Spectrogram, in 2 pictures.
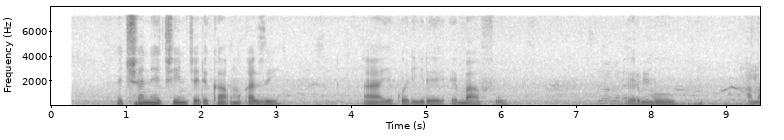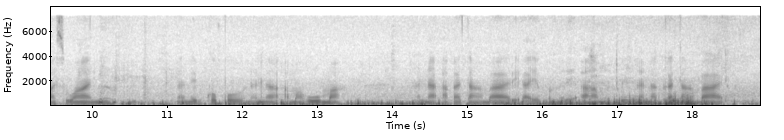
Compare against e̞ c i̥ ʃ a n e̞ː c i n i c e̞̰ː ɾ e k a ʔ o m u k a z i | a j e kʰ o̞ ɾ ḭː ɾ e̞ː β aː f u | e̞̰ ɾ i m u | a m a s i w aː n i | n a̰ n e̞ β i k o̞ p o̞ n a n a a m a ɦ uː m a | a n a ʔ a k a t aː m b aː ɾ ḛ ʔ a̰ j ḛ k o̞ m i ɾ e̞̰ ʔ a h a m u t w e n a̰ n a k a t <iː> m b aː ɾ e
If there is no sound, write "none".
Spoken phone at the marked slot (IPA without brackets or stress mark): aː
